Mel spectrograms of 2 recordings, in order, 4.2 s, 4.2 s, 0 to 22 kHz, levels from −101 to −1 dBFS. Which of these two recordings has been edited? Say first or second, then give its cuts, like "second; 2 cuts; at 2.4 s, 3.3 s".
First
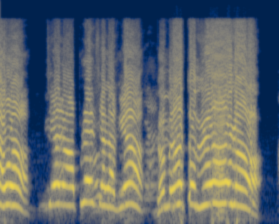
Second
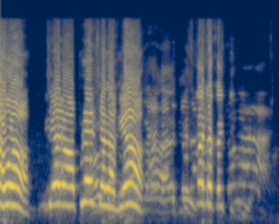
first; 1 cut; at 2.2 s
